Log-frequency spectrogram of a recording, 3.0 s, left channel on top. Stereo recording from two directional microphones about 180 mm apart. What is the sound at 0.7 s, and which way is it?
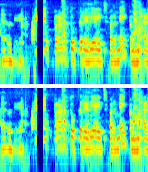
Speech, 75° right (ahead or behind).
